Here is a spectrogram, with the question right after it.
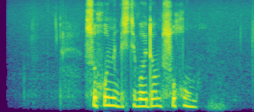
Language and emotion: Russian, neutral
